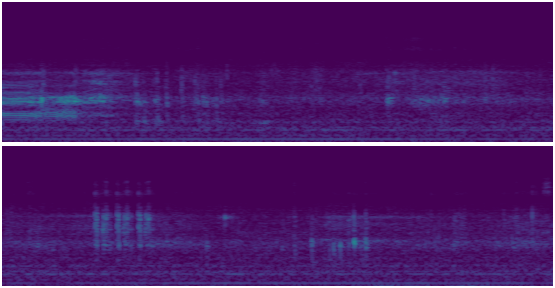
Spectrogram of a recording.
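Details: Clicking, tapping and mechanical rattling with a steady low hum, and no animal voice.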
